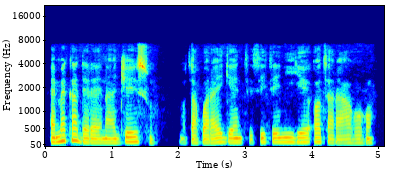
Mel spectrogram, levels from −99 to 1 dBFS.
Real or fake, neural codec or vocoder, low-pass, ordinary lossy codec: real; none; 7.2 kHz; none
